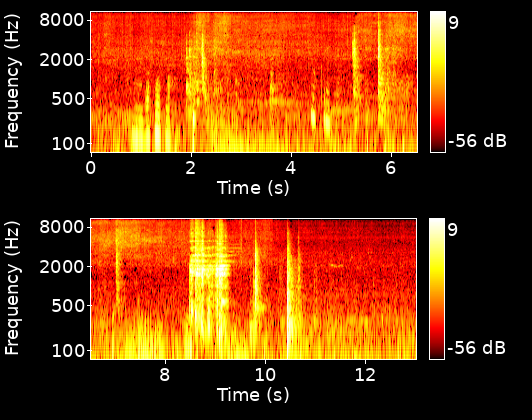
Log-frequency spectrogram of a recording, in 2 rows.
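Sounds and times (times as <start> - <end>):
pot lid clanging: 8.5 - 9.4.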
